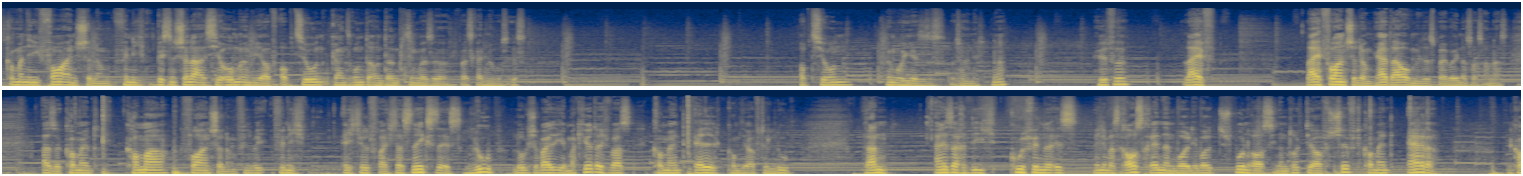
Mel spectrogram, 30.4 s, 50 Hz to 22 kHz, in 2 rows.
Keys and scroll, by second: 16.1 super+,, 21.9 super+l, 29.2 shift+super+r.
